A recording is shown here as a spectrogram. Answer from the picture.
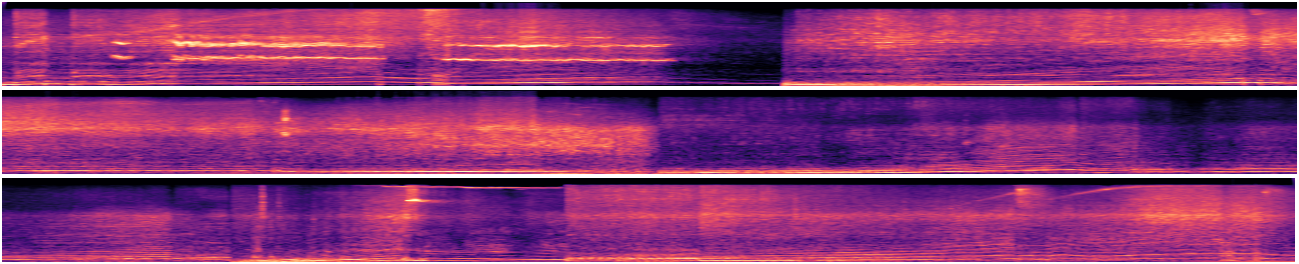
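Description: Modified small cars, old VW Gol and Voyage types, accelerating hard one after another. The engine pitch climbs and then drops at each gear change. A high steady whistle sits over the engine in the first few seconds.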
